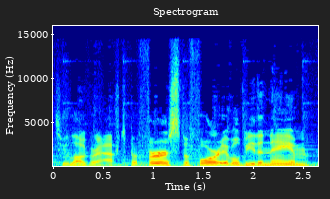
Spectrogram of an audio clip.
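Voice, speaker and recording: A man with a fairly high voice hosts a video game let's play. He talks casually and jokingly, as if to a friend alongside him. Faint music plays behind him. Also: lively intonation, normal speed, bright, forceful tone. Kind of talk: casual joking gameplay commentary with a co-commentator.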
